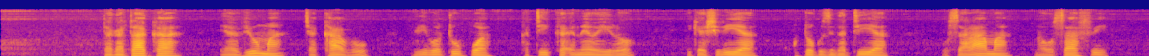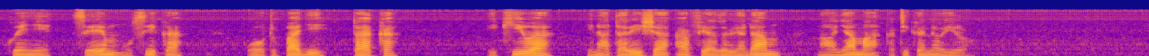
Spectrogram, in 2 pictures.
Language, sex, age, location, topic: Swahili, male, 25-35, Dar es Salaam, government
